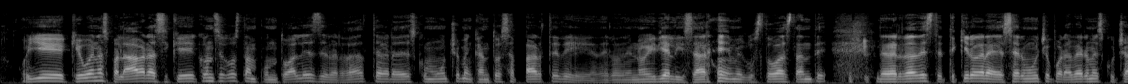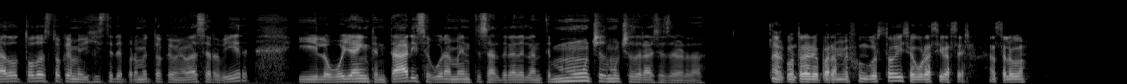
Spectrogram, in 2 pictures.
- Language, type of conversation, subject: Spanish, advice, ¿Cómo puedo sobrellevar las despedidas y los cambios importantes?
- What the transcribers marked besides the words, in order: chuckle; other background noise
